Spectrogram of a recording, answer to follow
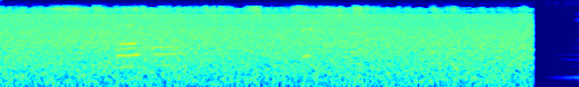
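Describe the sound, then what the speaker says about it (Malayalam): Calm sea waves wash steadily onto Muzhappilangad Drive-In Beach in Kannur, a continuous broad surf hiss that stays loud and even, then cuts off abruptly near the end. "വളരെ ശാന്തമായ തിരമാലകളാണ് ഇവിടെ കാണാൻ സാധിച്ചത്"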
